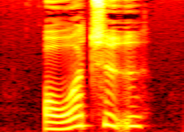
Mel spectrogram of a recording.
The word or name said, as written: overtyde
